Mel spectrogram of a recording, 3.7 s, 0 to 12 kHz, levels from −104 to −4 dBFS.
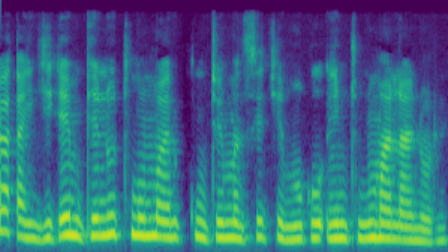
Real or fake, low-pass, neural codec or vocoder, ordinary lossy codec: fake; 9.9 kHz; autoencoder, 22.05 kHz, a latent of 192 numbers a frame, VITS, trained on one speaker; AAC, 64 kbps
